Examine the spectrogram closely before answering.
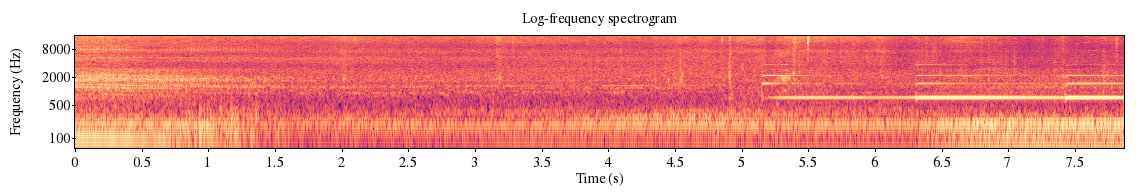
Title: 93 foxbody 2.3l rough idle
